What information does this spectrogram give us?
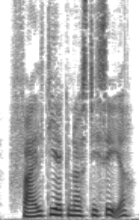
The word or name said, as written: fejldiagnosticere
